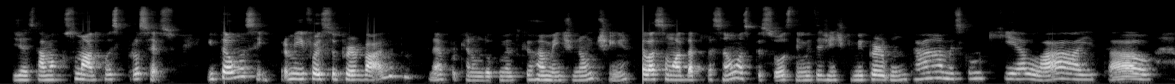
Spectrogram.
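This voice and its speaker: With a Brazilian accent, a woman talks at a fairly high pitch with ordinary pitch variation and hardly any pauses. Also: fairly quick pace. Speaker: vlogger, recent immigrant. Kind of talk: casual vlog talk to camera.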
